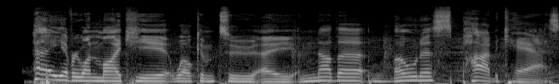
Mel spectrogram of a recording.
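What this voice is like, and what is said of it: Put-on American accent. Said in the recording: “I don't know why I did that in an American accent”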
